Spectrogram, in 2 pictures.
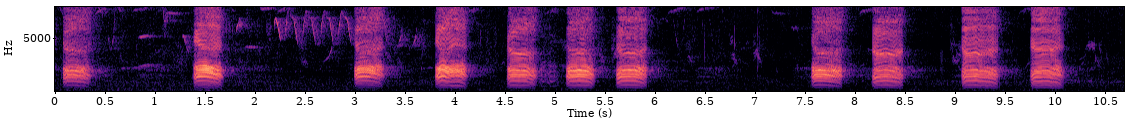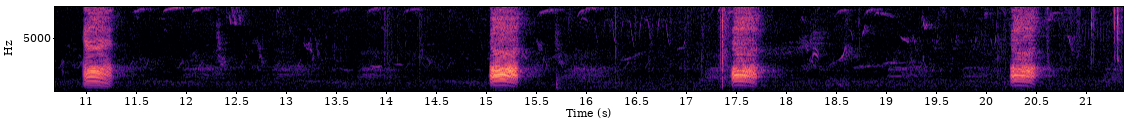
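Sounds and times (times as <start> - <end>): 
rook caw: 0.1 - 0.5, 1.4 - 1.8, 3.0 - 6.8, 7.4 - 10.2, 11.0 - 11.4, 12.0 - 14.1, 15.0 - 16.4, 17.2 - 18.0, 19.0 - 20.8.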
